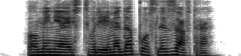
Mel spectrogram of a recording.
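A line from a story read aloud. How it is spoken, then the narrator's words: Steely voice. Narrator (Russian): стальным голосом ответил Максим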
